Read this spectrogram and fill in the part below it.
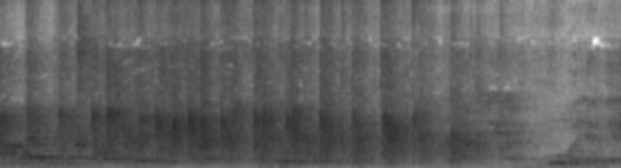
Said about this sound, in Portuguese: glorifica a Deus com palmas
